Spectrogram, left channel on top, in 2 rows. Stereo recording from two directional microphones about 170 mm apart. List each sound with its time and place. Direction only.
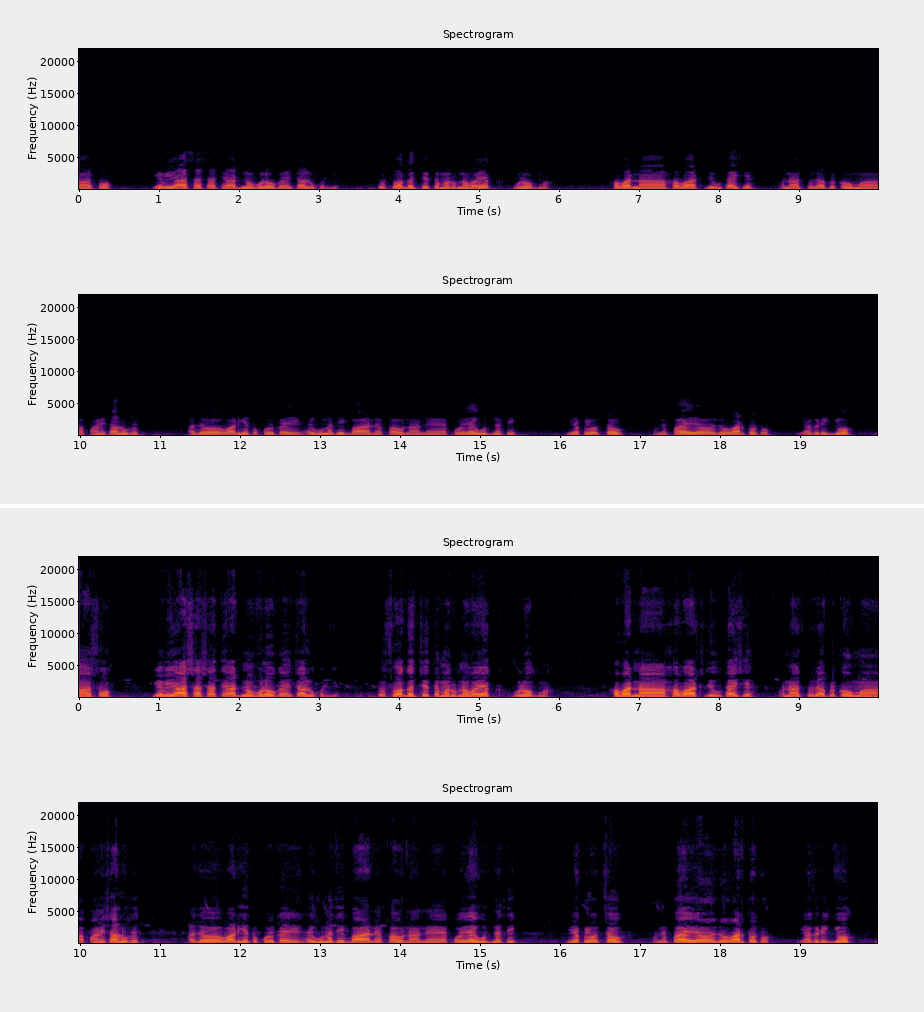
0.0 s speech: 10° right (ahead or behind)
5.6 s speech: 20° right (ahead or behind)
6.7 s speech: 10° right (ahead or behind)
19.0 s speech: 5° right (ahead or behind)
